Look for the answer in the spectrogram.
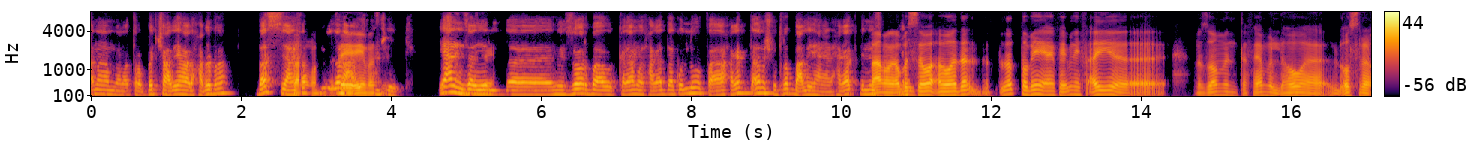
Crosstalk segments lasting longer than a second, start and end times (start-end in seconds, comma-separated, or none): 2.7-4.0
